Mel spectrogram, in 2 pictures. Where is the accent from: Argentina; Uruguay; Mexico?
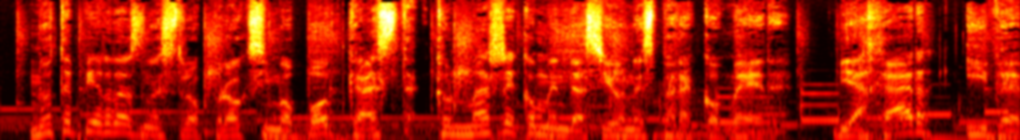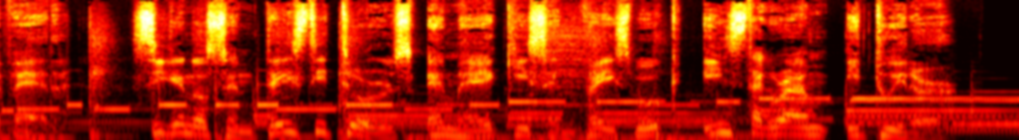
Mexico; nosotros como mexicanos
